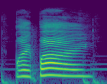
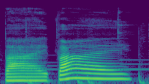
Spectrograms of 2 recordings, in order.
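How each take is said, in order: First: It is said in a high, squeaky voice. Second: It is said in a middle-sized voice.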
